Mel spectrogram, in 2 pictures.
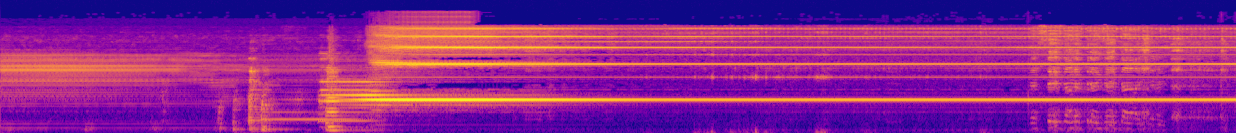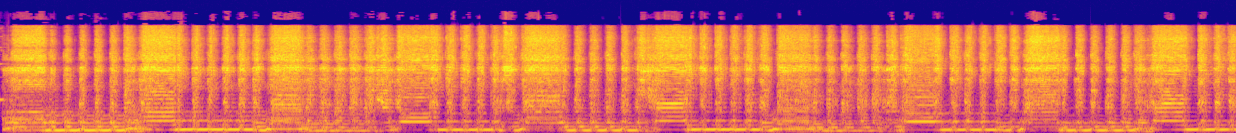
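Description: Anarcho-punk band recording: a long, steady high tone holds for about ten seconds. Then, about fifteen seconds in, the full band comes in loud with distorted electric guitar, bass and drums in a driving rhythm.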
